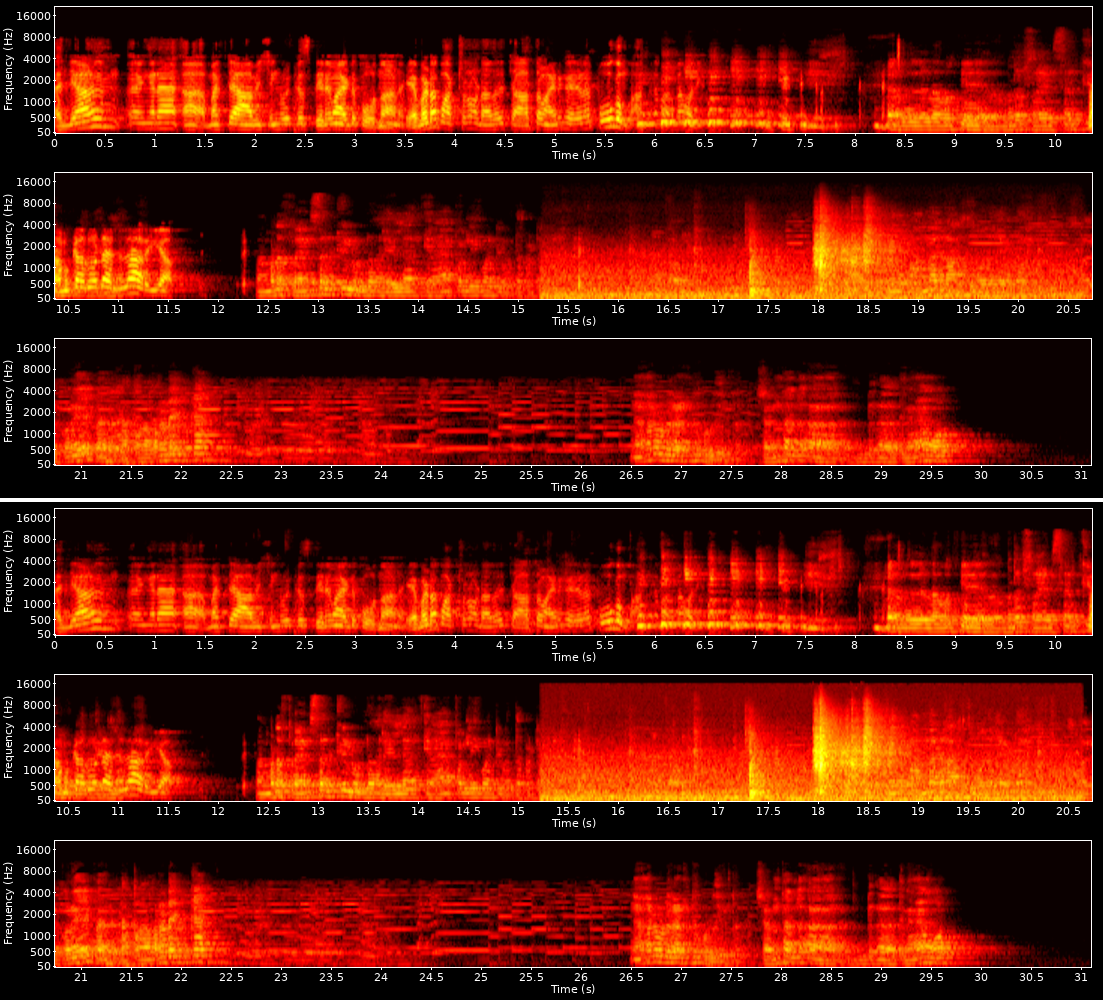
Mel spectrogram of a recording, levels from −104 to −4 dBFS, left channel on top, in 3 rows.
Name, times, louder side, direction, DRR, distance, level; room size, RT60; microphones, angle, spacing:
voice 1, 0.0-5.9 6.3-6.4 7.3-7.4 10.3-11.6, left 5 dB, 55° left, 18 dB, 0.4 m, -38 dB
voice 2, 4.6-5.4 7.7-7.8 21.1-24.3, left 1 dB, 80° left, -5 dB, 5.6 m, -59 dB
voice 3, 5.8-7.9 8.2-11.1 12.4-15.4 16.3-16.8 18.2-20.3 20.6-22.2 26.5-29.6, right 2 dB, 85° right, 2 dB, 2.1 m, -44 dB
sound 1, 15.2-20.7, right 5 dB, 55° right, 0.5 m, -34 dB
sound 2, 17.7-28.4, equal, ahead, 3.3 m, -61 dB
22.0 x 7.5 x 4.1 m, 0.96 s
head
